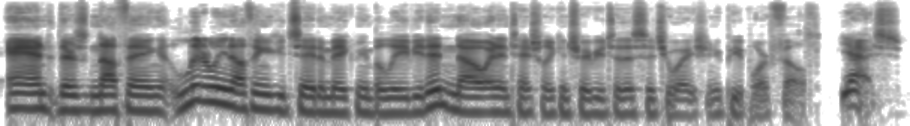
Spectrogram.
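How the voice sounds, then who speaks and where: A man's voice: medium pitch, rapid-fire, a bit bright, no room sound, studio quality. A man hosting a livestream, ranting vehemently with heavy swearing as he reacts to and reads out messages. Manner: profane, agitated, vehement. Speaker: livestream host. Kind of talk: livestream reaction rant, reading messages aloud.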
